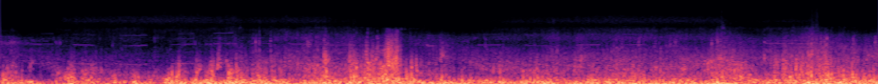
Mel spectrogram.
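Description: Wind rushing over the camera microphone in paragliding flight, a loud steady rumble with gusts that swell, most strongly about four seconds in.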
